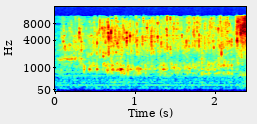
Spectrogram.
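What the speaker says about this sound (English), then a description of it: "You're pouring scalding hot tea all over me." Hot tea pours from a pot in the Ace Attorney video game, a soft continuous trickle of liquid splashing quietly for a couple of seconds.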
